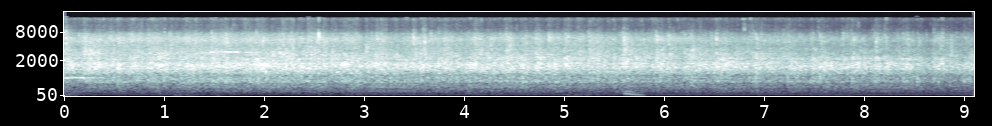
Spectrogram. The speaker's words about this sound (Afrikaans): Ek wil vanoggend ons met die Here celebrate, is dit ok? Ok, en ek wil net, kom ons klap net hande vir die Here.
